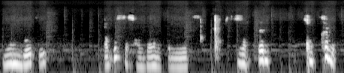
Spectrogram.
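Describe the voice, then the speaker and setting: A woman's voice: mid-range voice, lively intonation, fairly quick, dark tone, breathy edge, no room sound, muffled recording, faint music behind. A woman with a French accent in a casual home vlog, chatting as she unboxes gifts. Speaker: vlogger.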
